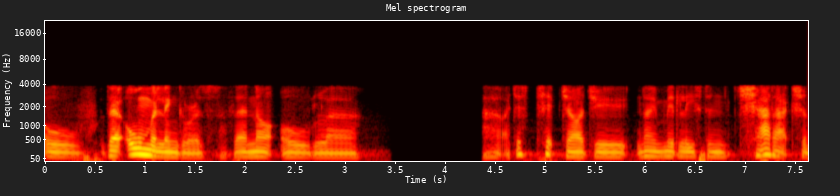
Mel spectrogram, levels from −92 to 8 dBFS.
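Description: Throughout the speech, the Bluetooth CVSD headset codec is plainly audible. Nothing passes above 3.8 kHz. The one-bit up-or-down coding, which fits a 64 kbps CVSD link, cannot track fast loud highs, so s sounds turn scratchy and a granular hiss sits underneath.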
